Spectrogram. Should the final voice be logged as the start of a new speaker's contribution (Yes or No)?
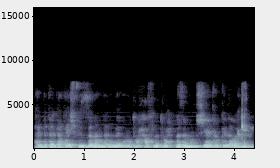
Yes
